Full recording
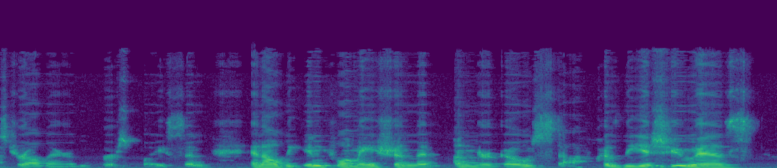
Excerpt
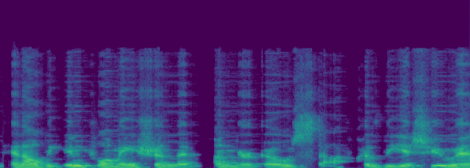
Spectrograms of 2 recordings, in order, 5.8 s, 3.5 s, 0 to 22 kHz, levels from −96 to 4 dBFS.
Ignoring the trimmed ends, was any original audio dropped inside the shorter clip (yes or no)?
no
